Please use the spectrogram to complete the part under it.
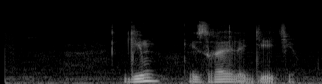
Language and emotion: Russian, neutral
